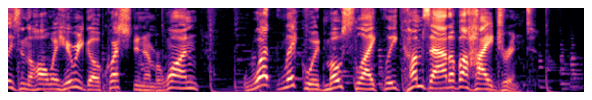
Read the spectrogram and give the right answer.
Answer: Water.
